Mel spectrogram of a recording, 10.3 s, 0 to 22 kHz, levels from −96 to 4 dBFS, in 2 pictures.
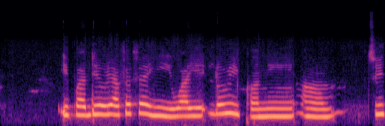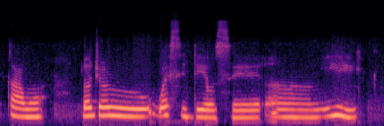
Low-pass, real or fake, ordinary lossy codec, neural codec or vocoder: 14.4 kHz; real; Opus, 16 kbps; none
